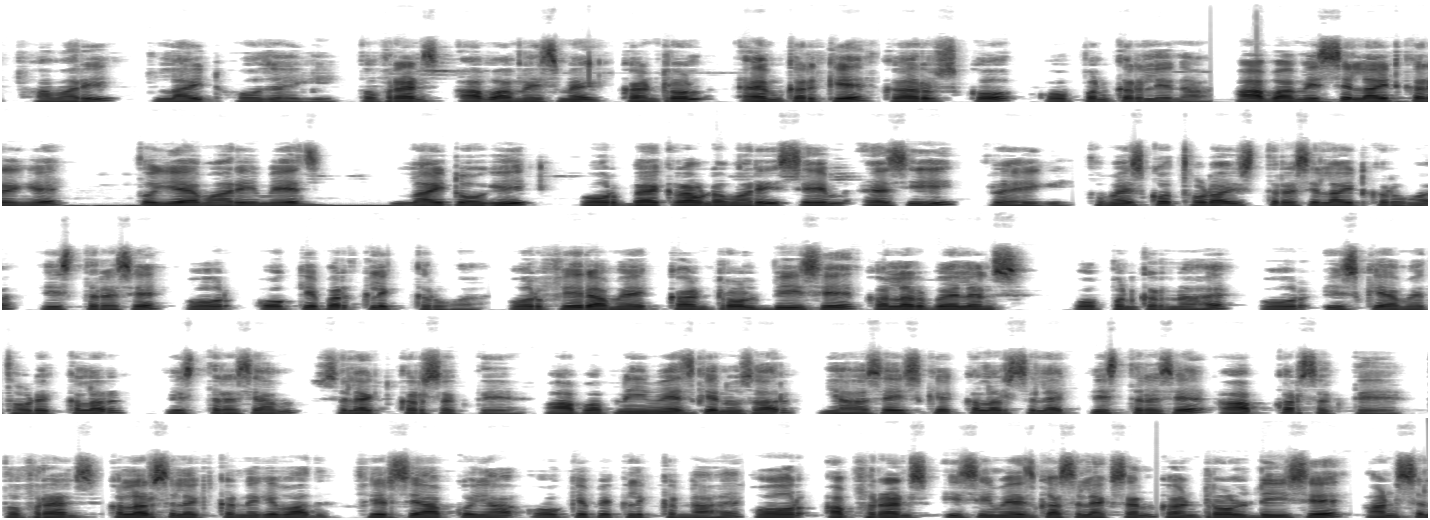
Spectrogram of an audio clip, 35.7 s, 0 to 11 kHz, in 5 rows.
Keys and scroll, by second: 0.0 ctrl+=, 3.9 ctrl+m, 35.3 ctrl+d.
